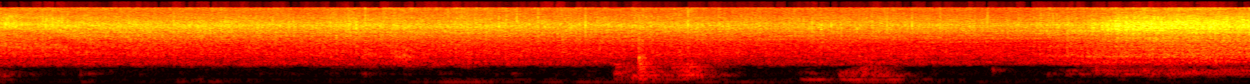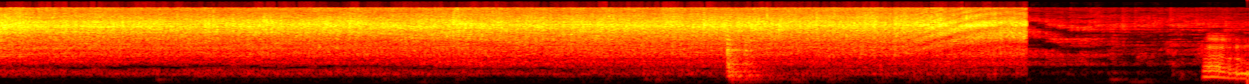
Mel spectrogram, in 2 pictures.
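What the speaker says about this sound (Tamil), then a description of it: "இப்போ நம்ம வேக வச்சுருக்க பாசிப்பருப்பை இதோட போட்டுடலாம்." Cooked moong dal goes into a hot pan for a bachelor-style dhal and is stirred, giving a constant frying hiss and sizzle with a few scraping stirs, which briefly cuts out near the end.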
